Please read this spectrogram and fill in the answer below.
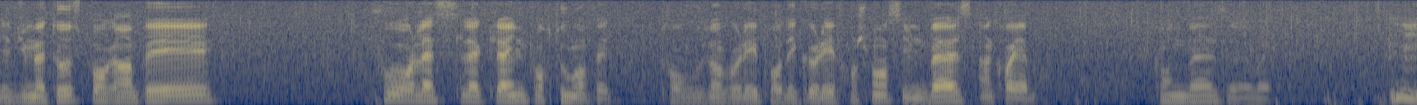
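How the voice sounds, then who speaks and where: A man talks at a medium pitch and a fairly slow pace with fairly even intonation. Long, frequent pauses break up his speech, and the background noise is noticeable. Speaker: climber. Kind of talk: casual chat. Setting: outdoors. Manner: loud.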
